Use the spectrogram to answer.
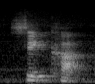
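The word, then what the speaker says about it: sekkha: now trainees the p word for traines is sik you you have the word on page 179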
